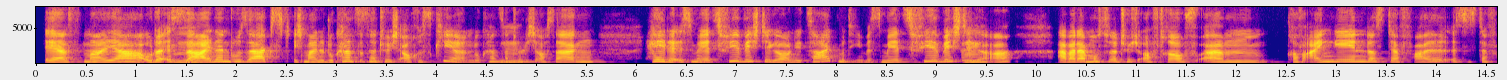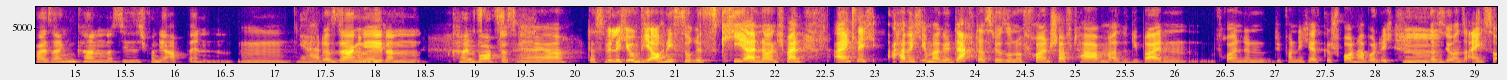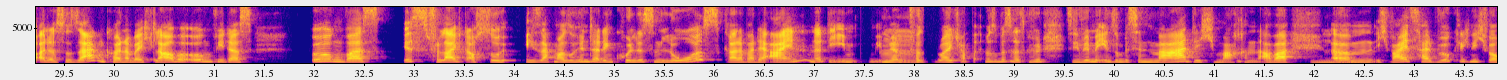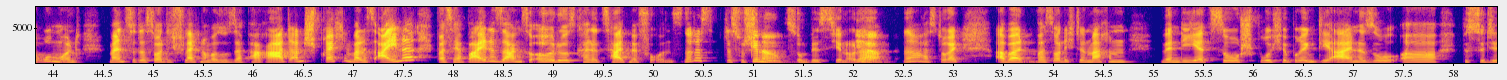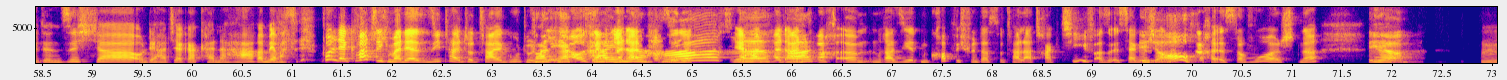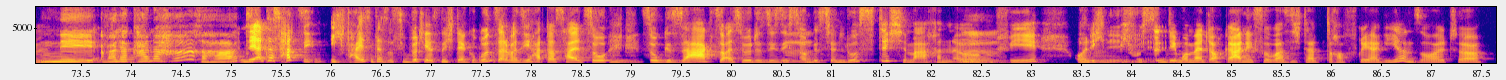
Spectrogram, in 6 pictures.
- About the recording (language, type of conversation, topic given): German, advice, Wie kann ich eine gute Balance zwischen Zeit für meinen Partner und für Freundschaften finden?
- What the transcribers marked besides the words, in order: tapping; put-on voice: "Oh, du"; put-on voice: "voll der Quatsch"; put-on voice: "Haare hat?"; drawn out: "Haare"; other background noise; drawn out: "Ne"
